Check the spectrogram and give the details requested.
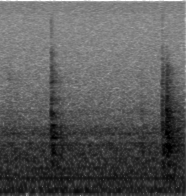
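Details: Washing machine lid switch, newly replaced after the old one burned out and stopped spin and drain; two crisp separate clicks as the lid is pressed, switching cleanly and healthy.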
